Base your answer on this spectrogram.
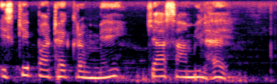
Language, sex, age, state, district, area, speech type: Hindi, male, 30-45, Uttar Pradesh, Mau, rural, read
